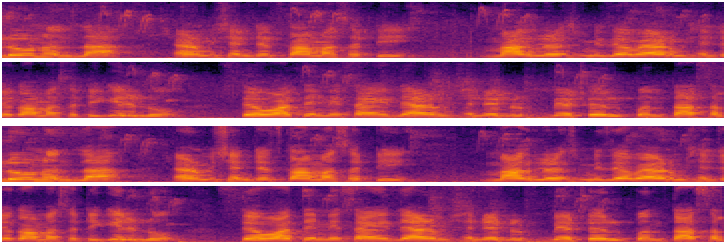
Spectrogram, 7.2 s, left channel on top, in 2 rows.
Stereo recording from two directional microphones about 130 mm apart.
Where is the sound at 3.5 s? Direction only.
10° right (ahead or behind).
